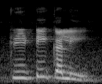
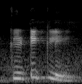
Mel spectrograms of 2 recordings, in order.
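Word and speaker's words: critically: क्रिटिकली क्रिटिकली कली नहीं क्रिटिकली। Clear?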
